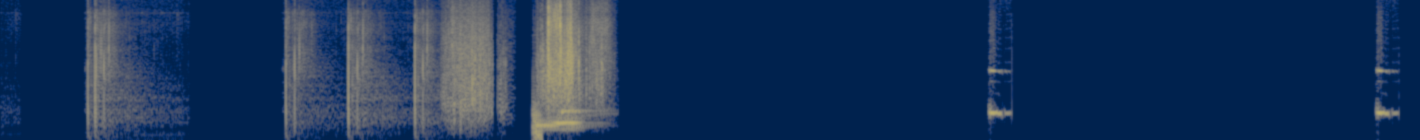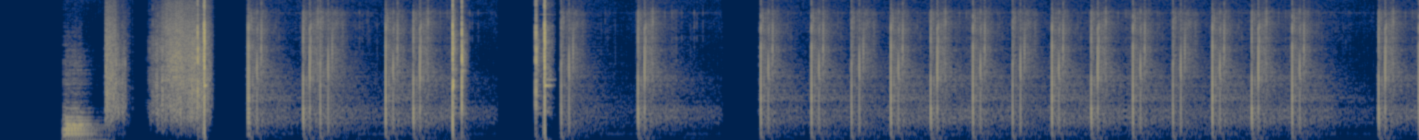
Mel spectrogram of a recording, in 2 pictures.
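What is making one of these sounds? Footsteps thud on a hard floor at a steady pace.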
